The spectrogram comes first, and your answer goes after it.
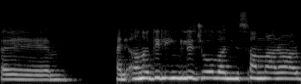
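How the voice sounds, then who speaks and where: A woman at a moderate pace with ordinary pitch variation, against a quiet background. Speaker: author and public speaker; public speaker. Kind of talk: mentoring talk. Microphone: earbuds.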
